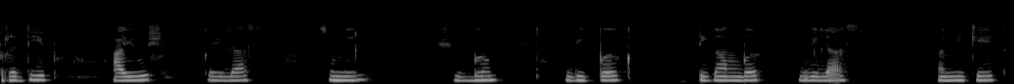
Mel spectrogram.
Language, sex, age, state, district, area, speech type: Marathi, female, 45-60, Maharashtra, Hingoli, urban, spontaneous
